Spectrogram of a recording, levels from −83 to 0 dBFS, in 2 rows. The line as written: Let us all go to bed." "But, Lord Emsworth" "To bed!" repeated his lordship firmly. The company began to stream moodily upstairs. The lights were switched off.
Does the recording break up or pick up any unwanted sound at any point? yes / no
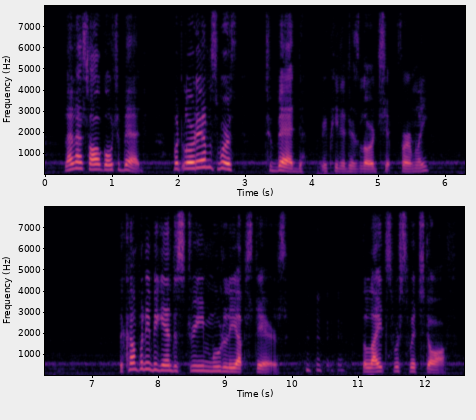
yes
